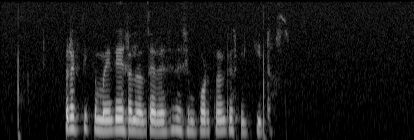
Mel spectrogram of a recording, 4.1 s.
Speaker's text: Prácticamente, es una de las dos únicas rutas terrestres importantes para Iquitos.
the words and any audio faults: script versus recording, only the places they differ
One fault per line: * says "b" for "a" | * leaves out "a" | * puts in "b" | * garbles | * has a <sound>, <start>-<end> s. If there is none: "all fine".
* leaves out "una"
* leaves out "dos únicas rutas"
* leaves out "para"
